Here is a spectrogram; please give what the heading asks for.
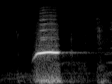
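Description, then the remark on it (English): A single short, shrill, loud whistle blast like a referee's, with its piercing tone trailing off faintly for a moment afterward. “Could I just blow the whistle?”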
